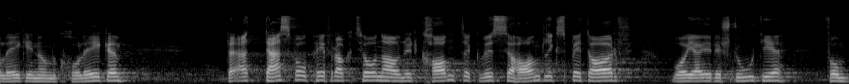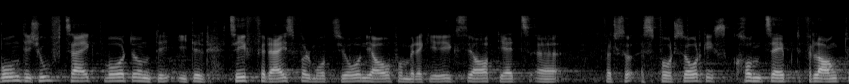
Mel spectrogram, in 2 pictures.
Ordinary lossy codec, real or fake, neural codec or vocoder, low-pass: none; real; none; 9.9 kHz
